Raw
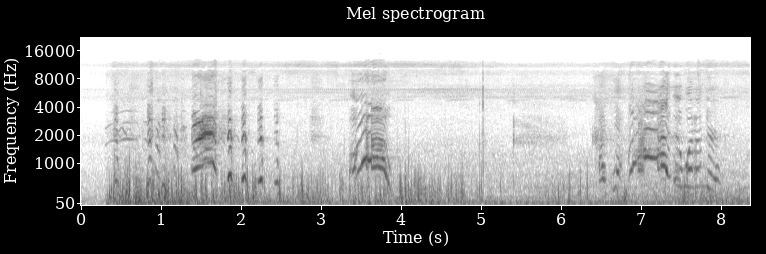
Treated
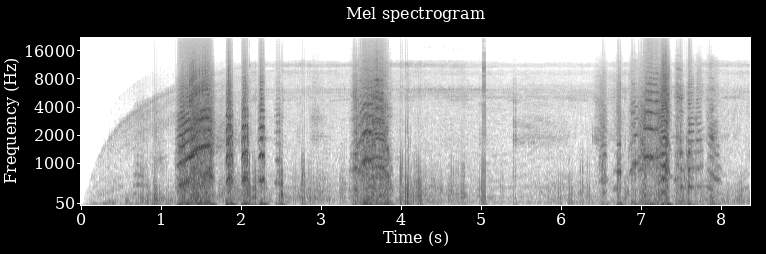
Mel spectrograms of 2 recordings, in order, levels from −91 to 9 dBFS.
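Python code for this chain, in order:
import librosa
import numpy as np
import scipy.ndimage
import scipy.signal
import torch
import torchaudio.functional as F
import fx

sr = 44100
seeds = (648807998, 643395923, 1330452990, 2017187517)

p1 = fx.tape_start_head(x, sr, length_s=2.11)
p2 = fx.weighting(p1, sr, curve='D')
p3 = fx.schmitt(p2, sr, flips_db=-25.5)
p4 = p2 + F.gain(torch.from_numpy(p3), -7.5).numpy()
p5 = fx.chorus_voices(p4, sr, voices=2, hz=0.24, base_ms=25, depth_ms=3.5, mix_pct=50)
p6 = fx.cheby_harmonics(p5, sr, harmonics=(8,), levels_db=(-6,), full_scale_db=-11.0)
y = F.gain(torch.from_numpy(p6), 2.0).numpy()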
